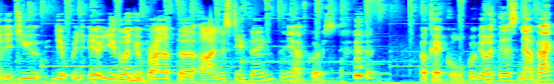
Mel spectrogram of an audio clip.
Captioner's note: friendly laugh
